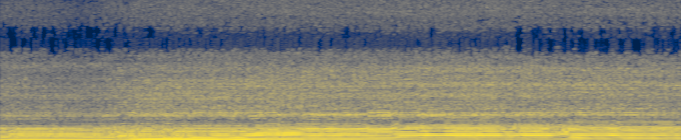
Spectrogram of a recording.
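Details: Homelite Super Mini chainsaw that previously wouldn't run, rev or idle, after repair: a crisp buzz dips slightly into the wood and recovers cleanly. It runs healthy and well tuned through a big log.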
